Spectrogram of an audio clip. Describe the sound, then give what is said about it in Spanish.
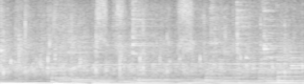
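A church audience applauds for the Lord in a dense, steady wash of clapping that lasts throughout, with held low musical tones sustained underneath. “Vamos a darle fuerte ese aplauso al Señor.”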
